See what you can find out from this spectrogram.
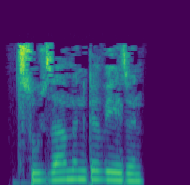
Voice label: "zusammengewesen", German; adjectives

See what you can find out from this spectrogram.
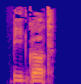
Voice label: "bigott", German; adjectives

